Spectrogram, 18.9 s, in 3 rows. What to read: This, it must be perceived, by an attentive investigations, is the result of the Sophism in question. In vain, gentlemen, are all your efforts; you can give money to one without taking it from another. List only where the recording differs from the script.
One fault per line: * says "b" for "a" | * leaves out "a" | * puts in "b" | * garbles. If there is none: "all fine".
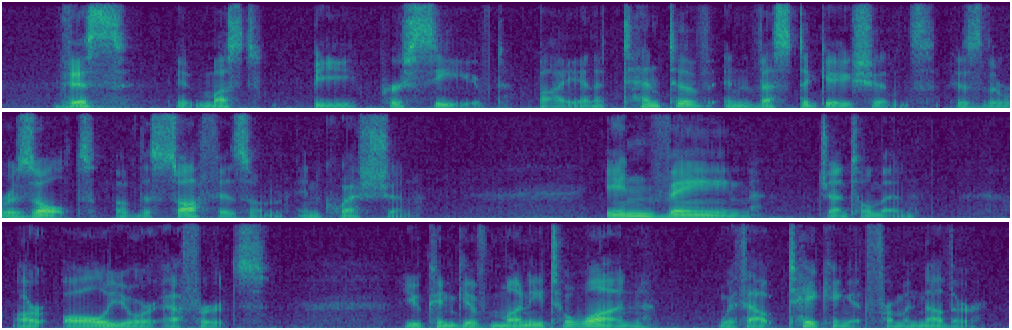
all fine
